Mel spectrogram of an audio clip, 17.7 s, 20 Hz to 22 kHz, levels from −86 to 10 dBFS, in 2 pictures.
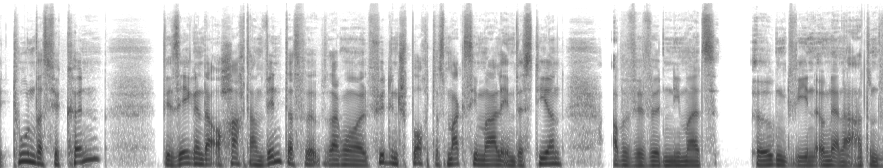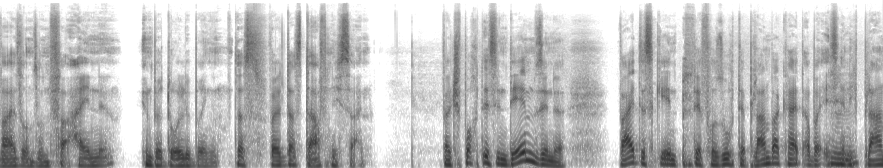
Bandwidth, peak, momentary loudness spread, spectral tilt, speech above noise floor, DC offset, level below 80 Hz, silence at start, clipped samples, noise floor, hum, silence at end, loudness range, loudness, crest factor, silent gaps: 19 kHz; 0 dBFS; 7 LU; -5.5 dB/octave; 32 dB; under 0.1%; -40 dBFS; 0.15 s; under 0.1%; -47 dBFS; none; 0 s; 2 LU; -16 LUFS; 14 dB; none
